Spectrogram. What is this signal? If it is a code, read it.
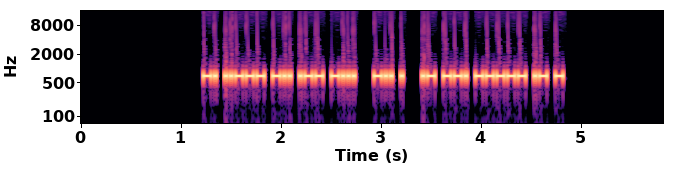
Morse code, heard as a keyed tone, about 46 wpm, 700 Hz. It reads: N2DWB DE AG0AT
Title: USA Callsign DE Callsign - 5 Characters - 45wpm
